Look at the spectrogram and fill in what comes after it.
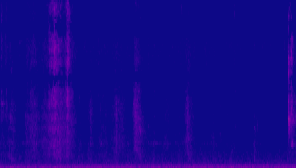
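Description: Soft, wet chewing and mouth smacks of someone eating boiled shrimp in sauce, coming several times at irregular intervals over a steady low hum.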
